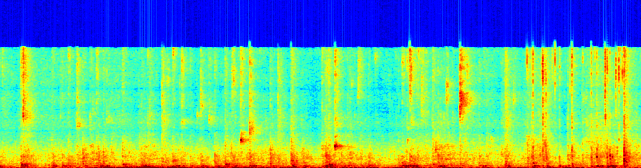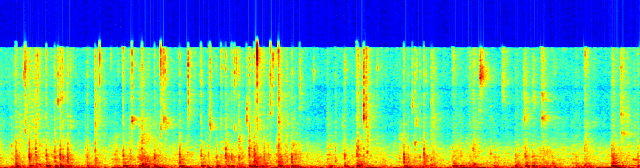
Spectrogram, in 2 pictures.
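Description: Rainwater leaking through an old roof skylight, dripping and splashing irregularly into plastic basins below: many quick, uneven drops.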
